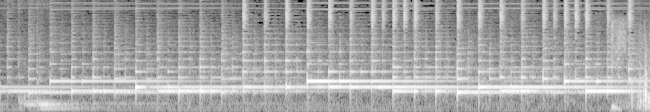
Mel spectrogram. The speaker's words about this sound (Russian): Э, ну, видно опять, как в прошлый раз, рэпчик какой-то. Ну, чушь, что менее качественный, чем прошлый э, по звукорежиссерской, с звукорежиссерской точки зрения.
